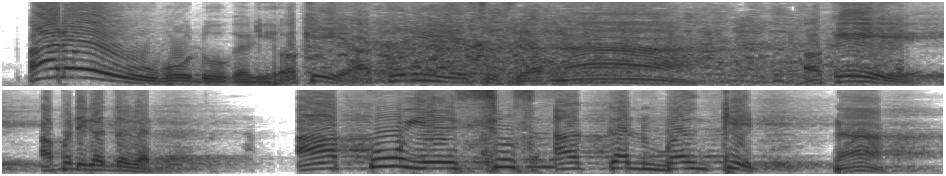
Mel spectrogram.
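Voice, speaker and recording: A man hosts a heated live-stream debate in a mocking, scornful way, laughing often. His pitch leaps from high, loud jeers down to low mutters, with a slightly raised voice overall. Long reverb trails behind each phrase.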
